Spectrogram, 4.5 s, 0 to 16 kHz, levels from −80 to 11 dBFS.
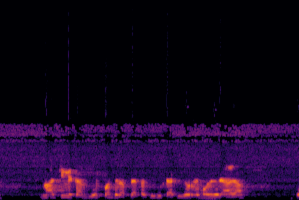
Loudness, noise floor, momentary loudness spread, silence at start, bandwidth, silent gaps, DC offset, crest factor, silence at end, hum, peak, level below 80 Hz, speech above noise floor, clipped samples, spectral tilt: -22 LUFS; -50 dBFS; 8 LU; 0.65 s; 8.6 kHz; none; under 0.1%; 18 dB; 0 s; none; -6 dBFS; under -90 dBFS; 27 dB; under 0.1%; -1.5 dB/octave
